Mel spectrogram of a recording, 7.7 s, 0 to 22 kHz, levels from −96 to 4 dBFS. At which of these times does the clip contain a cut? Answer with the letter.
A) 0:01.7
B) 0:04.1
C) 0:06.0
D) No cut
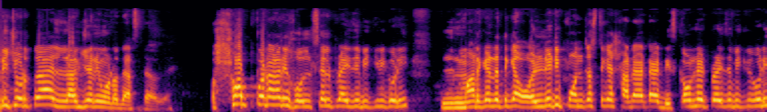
A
